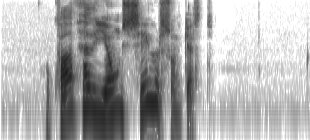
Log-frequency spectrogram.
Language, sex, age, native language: Icelandic, male, 20-29, Icelandic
